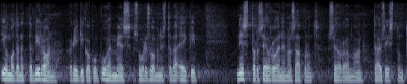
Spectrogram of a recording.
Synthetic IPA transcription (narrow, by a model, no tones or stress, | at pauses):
ilmot̪ɑnet̪ːæʋironrikikokumpuhemːiessuːrisuomenyst̪æʋæʔeiki | nest̪orseuroenenonsɑːpunut̪seurɑːmˑɑːnt̪æysiist̪unt̪ː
